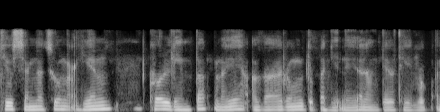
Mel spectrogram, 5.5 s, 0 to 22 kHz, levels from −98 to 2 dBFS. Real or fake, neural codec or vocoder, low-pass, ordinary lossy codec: fake; codec, 16 kHz, 2 kbps, X-Codec, HuBERT features, trained on general audio; 7.2 kHz; none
